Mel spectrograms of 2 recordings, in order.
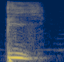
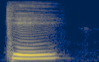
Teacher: like the tongue is actually crucial is articulating different sound such as the different between like if I say the word t, tip of the tongue, t, and k, back of the tongue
